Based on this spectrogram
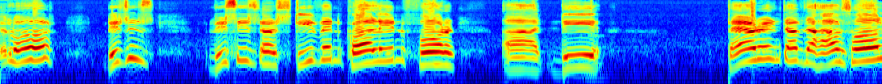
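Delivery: put-on Indian accent. Imitating a Belarusian telecaller who was taught it in school, in an Indian accent. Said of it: "they teach all their children an Indian accent".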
